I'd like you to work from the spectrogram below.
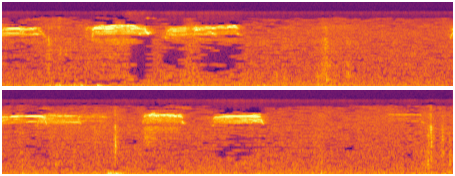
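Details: Spring recording of little owls as the male succeeds in delivering food during an attack; clusters of high, drawn-out hissing shrieks in two bursts, separated by a quiet gap, over soft low noise.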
